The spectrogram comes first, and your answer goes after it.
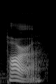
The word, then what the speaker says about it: Parra: Also, my last name is Parra, which is pronounced like the Shabbat Parra.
